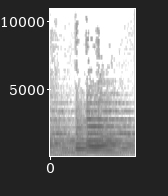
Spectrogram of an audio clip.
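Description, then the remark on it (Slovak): A deep medieval church bell by master Konrad, from Kláštorisko, tolls with a rich, sustained hum of overtones, two strikes ringing out close together and then resonating steadily, with no voices present. “Do zvuku zvonov z kláštoriska zvona, stredovekého zvona majstra Konrada, ktorý nezvoní v Rabušiciach”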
